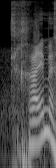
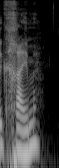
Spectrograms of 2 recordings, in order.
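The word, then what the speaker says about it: Kregme: Jeg bor kræme. – Ja. Kræme. – Kræme. Den var god.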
